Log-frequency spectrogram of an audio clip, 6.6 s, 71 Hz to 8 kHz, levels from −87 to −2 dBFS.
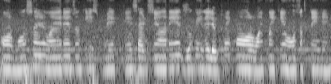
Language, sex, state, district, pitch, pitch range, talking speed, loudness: Hindi, male, Rajasthan, Bikaner, 165 Hz, 160-170 Hz, 200 wpm, -19 LUFS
